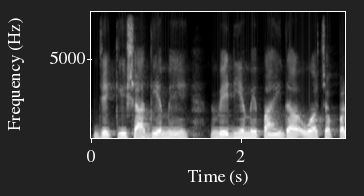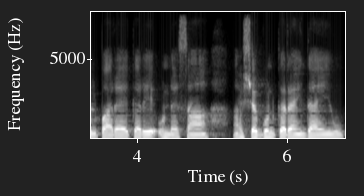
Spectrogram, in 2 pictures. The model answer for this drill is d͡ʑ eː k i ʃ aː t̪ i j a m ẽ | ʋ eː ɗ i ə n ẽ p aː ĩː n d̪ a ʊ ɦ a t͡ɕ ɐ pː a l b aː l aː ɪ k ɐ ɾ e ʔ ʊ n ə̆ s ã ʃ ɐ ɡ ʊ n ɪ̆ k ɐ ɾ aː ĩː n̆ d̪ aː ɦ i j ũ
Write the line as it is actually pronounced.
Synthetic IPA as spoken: d͡ʑ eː k i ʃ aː d̪ i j ə m ẽ | ʋ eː ɗ i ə m ẽ p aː ĩː n d̪ a ʊ ɦ a t͡ɕ ɐ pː ə l p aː ɾ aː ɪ k ɐ ɾ e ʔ ʊ n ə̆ s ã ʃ ɐ ɡ ʊ n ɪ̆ k ɐ ɾ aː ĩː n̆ d̪ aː ɦ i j ũ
